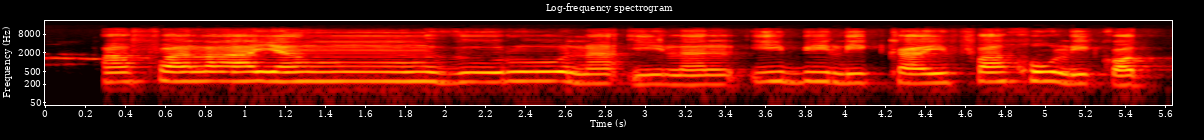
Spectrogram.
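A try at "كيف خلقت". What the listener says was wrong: Iya, huruf ta-nya coba dialirkan apa udaranya sekarang. Huruf ta-nya dialirkan. Khuliqat. Khuliqat.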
